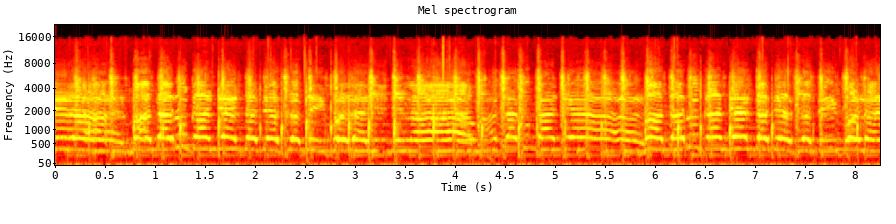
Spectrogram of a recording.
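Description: Afghan Pashto folk music, a landay: a melody that bends in pitch over a steady held tone, with quick sharp note attacks throughout.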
